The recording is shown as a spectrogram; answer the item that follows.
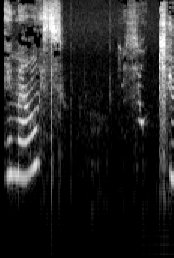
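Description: A young girl's voice: a short, high-pitched vocal sound in the first half second, then a breathy, whisper-like sound and a quiet stretch.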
